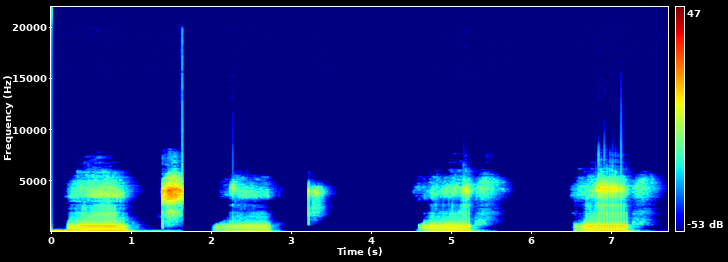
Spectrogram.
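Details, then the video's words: Sleeping French Bulldog puppy snoring indoors: harsh, throaty inhalations repeated roughly every two seconds, five in all, with a couple of short sharp nasal squeaks between them. "Храп щенка французского бульдога"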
